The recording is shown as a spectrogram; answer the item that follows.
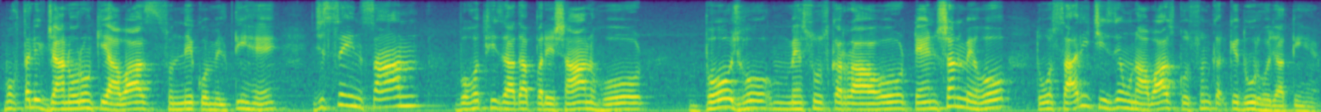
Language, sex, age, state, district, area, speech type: Urdu, male, 18-30, Delhi, South Delhi, rural, spontaneous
